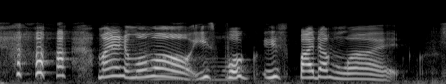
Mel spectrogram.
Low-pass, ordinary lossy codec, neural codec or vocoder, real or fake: 7.2 kHz; none; none; real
